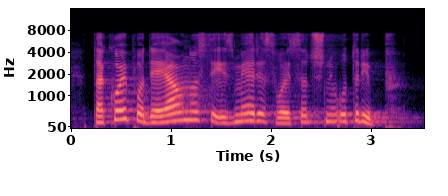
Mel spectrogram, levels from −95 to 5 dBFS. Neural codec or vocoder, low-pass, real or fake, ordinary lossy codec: none; 7.2 kHz; real; none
